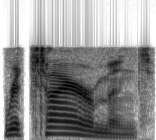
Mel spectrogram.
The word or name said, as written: retirement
